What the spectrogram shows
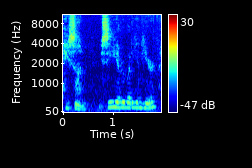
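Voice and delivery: whispered delivery. Father retelling leaning over to his son in a meeting, re-enacting a whisper. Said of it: "I promise, son, I'm whispering".

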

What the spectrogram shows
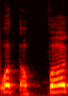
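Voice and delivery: mock very high, very loud, shrill terrified yell. Retelling a friend's reaction while watching him rage: imitating a terrified friend. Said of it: "like he was so fucking terrified".

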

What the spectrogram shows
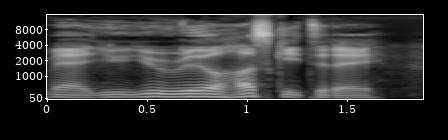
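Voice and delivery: mock rude, condescending tone. Acting out a made-up friend insulting a waitress: imitating a rude, condescending remark. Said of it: "he says something really rude and really condescending".

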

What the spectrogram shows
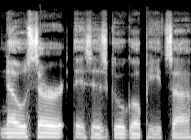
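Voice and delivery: put-on flat, monotone robotic voice. Acting out a phone call, answering as Google in robot voice. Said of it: "I'll do robot voice for Google".

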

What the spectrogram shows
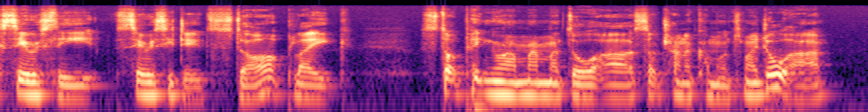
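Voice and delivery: ordinary talk

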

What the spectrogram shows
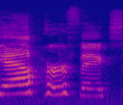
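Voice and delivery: put-on sarcastic tone. Retelling a character's eye-rolling reply, imitating a sarcastic reply. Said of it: "So he was being sarcastic".

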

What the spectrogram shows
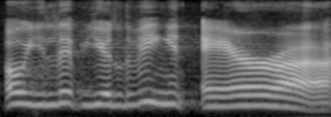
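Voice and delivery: loud, smug, pedantic mock know-it-all voice.

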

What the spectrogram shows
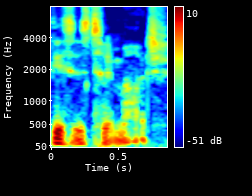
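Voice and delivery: breathless, soft whisper full of awe.

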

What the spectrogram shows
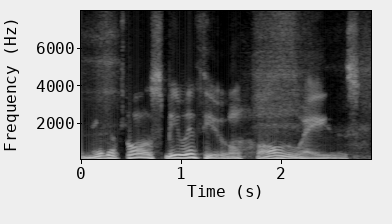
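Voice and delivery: sing-song character voice, pitch swooping and swaying. Excited about Star Wars on a call, do your Ben Kenobi impression. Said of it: "That's my Ben Kenobi impression".

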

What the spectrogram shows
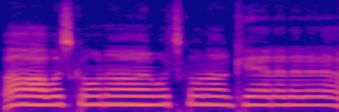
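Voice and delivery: tiny, very high-pitched, squeaky cat voice. Retelling talking to a cat-shaped pillow, imitating own cat voice. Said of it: "talking to it in a cat voice".

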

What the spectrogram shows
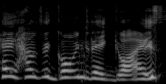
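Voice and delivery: put-on thick, laid-on Brooklyn accent. Recalling a four-year-old girl the speaker used to babysit, in a heavy brooklyn accent. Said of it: "throwing that heavy Brooklyn accent on there".

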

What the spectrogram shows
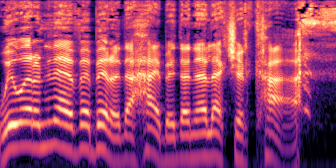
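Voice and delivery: heavy put-on Italian accent. Quoting what the carmaker once said, in a put-on Italian accent. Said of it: "Forgive my Italian accent".

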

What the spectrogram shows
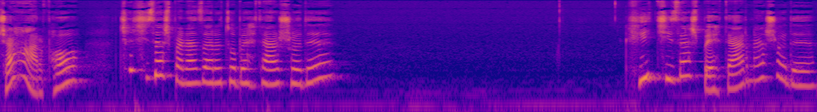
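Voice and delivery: high, amazed, angry, a touch scared. Lizaveta Prokofyevna asks how the sick man is better; astonished, angry, a little frightened. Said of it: "با لحنی که حیرت و خشم و می شود گفت اندکی نیز وحشت در آن بود".

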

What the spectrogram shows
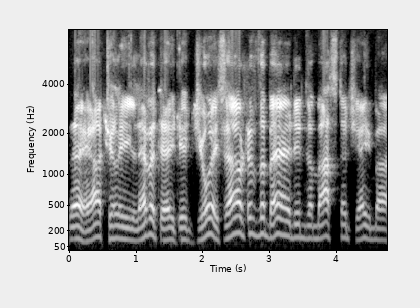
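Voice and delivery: slow alien voice done as a cartoon vampire. Reading a story about strange experiences aloud, the speaker keeps up a Count Chocula voice. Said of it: "That's more Count Chocula".

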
